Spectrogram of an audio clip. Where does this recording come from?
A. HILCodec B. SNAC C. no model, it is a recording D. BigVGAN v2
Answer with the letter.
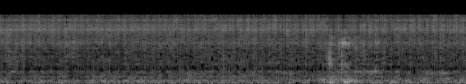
D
